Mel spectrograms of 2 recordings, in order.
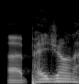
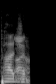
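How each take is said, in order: First: The name is said with a French accent. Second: The name is said plainly, without a French accent. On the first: "that French accent" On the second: "how do you normally pronounce his name?"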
